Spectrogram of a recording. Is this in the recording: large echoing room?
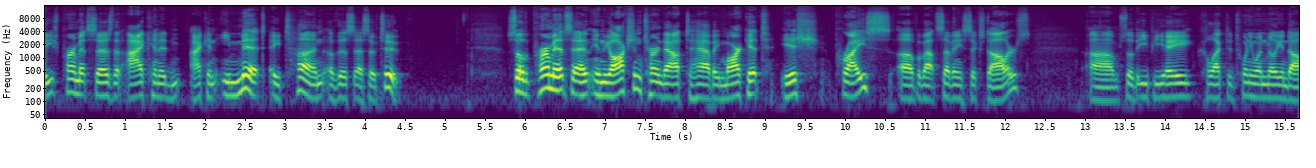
yes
